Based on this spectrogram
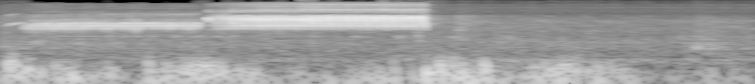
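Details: Canary song used as a lure to train young canaries to sing, a long rolling style; a steady high buzzy trill, then a brighter, higher rapid roll lasting about a second, over low rumbling background noise.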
